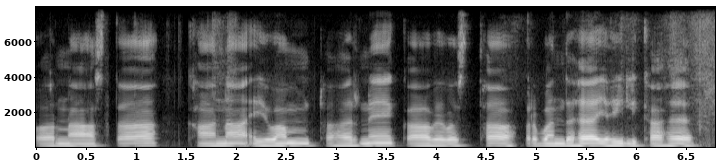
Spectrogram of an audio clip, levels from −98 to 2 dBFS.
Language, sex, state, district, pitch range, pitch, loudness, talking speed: Hindi, male, Jharkhand, Ranchi, 115-120 Hz, 115 Hz, -16 LUFS, 95 wpm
